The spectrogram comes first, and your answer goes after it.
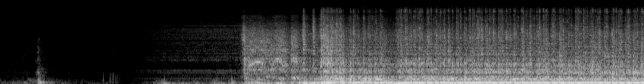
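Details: Tatum sand car V8 with a big cam cranks briefly, catches and settles into a loud, lumpy, steady idle. It sounds healthy.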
